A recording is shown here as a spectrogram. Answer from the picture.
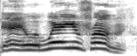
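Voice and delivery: high, slurred mimicry; slurry friendly question, imitated. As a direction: put on a sloppy, high voice. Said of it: "[name]'s just sort of".

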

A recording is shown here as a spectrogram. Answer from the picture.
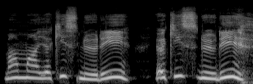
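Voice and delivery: put-on lightly high child voice needing the toilet; a little girl pleading to mum; child's Gothenburg accent. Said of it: "Selma bara".

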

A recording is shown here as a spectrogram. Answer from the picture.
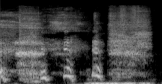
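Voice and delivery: high, airless embarrassed laugh; breathy laugh. Real, not acted. Laughing at her own embarrassment.

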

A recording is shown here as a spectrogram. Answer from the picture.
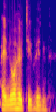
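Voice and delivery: lightly imitated Irish accent, landing near South African; Rodgers Irish accent impression. Shown as a demonstration. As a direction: do a poor Irish accent on request. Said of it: "Do it again".

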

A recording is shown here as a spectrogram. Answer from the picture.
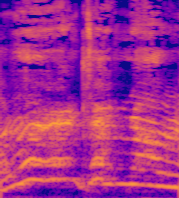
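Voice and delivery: high put-on shouting denial; whine-yell a guilty denial; thief yelling back. Shoplifter shouting back at the clerk, high mock yell. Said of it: "yelling match ensues".

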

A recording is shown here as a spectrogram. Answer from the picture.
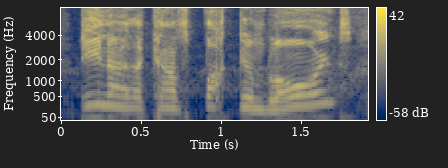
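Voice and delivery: high, loud, slow mocking shout; loud mock reveal. Foreman at the barbecue outing Dan, loud slow high shout. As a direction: bellow it out, dragging every word. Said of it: "He goes".

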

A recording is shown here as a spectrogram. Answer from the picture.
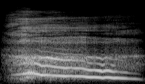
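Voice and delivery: big high theatrical gasp; mock shocked gasp. [name] spots Minx on Rio, mock scandalized gasp. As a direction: gasp long, hamming up the shock.

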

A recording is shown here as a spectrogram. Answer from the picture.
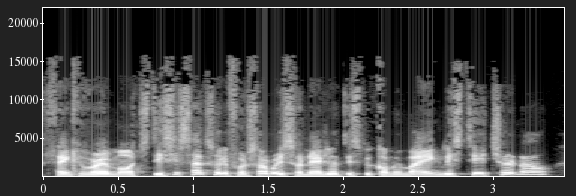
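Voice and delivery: ordinary delivery

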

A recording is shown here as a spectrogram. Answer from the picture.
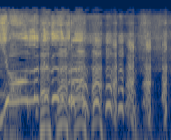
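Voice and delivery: very high, hammed-up crowd voice; everyone's excited voice. Friends crowing about the accent, very high and hammed-up. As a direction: squeal it like an amazed friend. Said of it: "everyone's like".

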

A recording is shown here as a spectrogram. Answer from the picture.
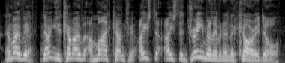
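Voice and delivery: Four Yorkshiremen. Retold or imitated. Presenter imitating Wilder's hard luck stories, mock indignant rant. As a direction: protest indignantly, hamming up the hardship. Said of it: "almost like four Yorkshiremen".

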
